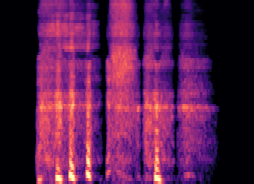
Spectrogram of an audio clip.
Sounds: Laughter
